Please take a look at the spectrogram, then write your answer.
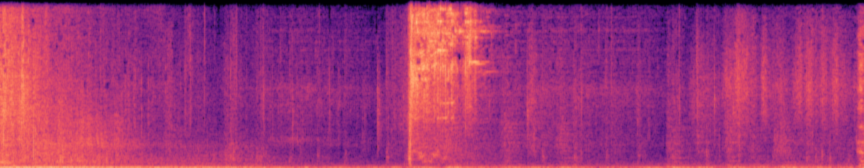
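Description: A Confringo fire-blast spell from Hogwarts Legacy bursts with a deep, loud boom at the start, trailed by a rumbling decay and a bright crackling flare midway, with no voices.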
